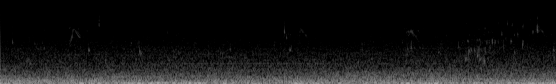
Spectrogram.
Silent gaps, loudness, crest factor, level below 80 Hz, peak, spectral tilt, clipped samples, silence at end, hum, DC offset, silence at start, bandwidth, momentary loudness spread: none; -37 LUFS; 12 dB; -36 dBFS; -20 dBFS; -8 dB/octave; under 0.1%; 0 s; none; under 0.1%; 0 s; 10 kHz; 2 LU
